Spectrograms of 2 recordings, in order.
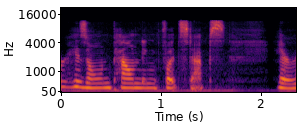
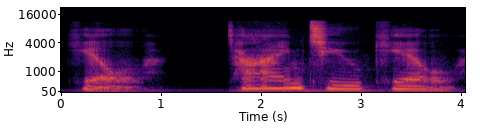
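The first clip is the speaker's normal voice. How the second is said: low, slow, murderous monster voice; cold murderous voice; 5 semitones lower, 5 dB quieter, much slower than usual. A narrator's reading. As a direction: drag it out, starving and deadly. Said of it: "same cold, murderous voice".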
